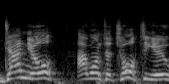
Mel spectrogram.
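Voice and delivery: angry agitated voice. Calling another character in to confront him: angry, needs to calm down. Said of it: "Ollie, calm down".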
